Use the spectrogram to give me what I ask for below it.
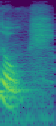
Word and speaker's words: know: Eu sei que no, só pra deixar claro que esse que no não significa, não pronuncia o K, só significa, só pronuncia o no.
